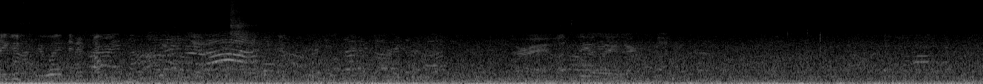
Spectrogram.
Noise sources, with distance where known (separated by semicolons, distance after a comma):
person or small group talking, near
